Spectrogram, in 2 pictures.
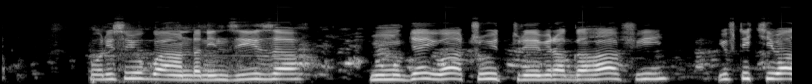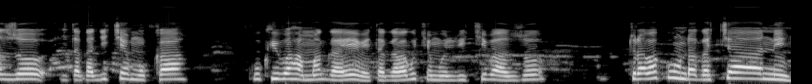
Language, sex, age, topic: Kinyarwanda, female, 25-35, government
